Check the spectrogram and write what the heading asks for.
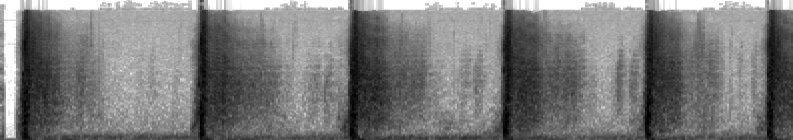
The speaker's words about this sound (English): Everything seemed to open on us at once, rifles, machine guns, artillery, etc. The noise was deafening. The rifle and machine gun bullets made a noise like a stock whip being cracked in one's ear as they passed.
